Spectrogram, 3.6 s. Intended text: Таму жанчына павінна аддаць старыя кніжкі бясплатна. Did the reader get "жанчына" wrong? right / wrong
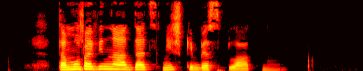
wrong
